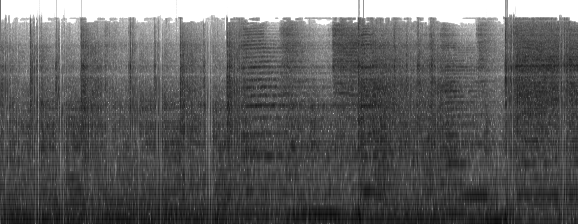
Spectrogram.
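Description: A live rock band playing an instrumental passage: two electric guitars, one a hollow-body, over a driving drum kit and bass.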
